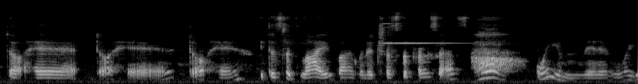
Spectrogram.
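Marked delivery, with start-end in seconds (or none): 0.1-2.5 whispering. Real, not acted. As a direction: breathe the words out. Dabbing product on.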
